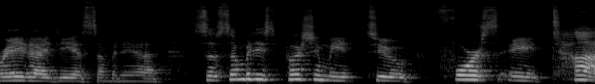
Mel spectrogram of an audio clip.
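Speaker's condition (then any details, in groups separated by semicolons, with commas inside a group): Primary lateral sclerosis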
